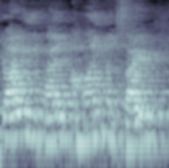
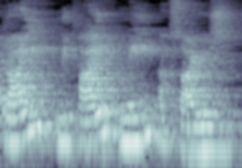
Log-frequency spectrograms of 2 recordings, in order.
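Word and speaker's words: trimethylamine oxide: और तीसरा कंपाउंड है ट्राइमिथाइल अमीन ऑक्साइड, या कुछ लोग पढ़ते हैं ट्राइमिथाइल अमाइन ऑक्साइड, बेसिकली पढ़ा जाएगा ट्राइमिथाइल अमीन ऑक्साइड्स।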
